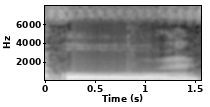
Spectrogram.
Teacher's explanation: दीर्घ स्वर से भी ज्यादा समय लगता है वो प्रलुत स्वर होता है। तो यही एक ऐसा वर्ड है जिसमें दीर्घ दीर्घ से भी दीर्घ स्वर से भी ज्यादा समय लगता है।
